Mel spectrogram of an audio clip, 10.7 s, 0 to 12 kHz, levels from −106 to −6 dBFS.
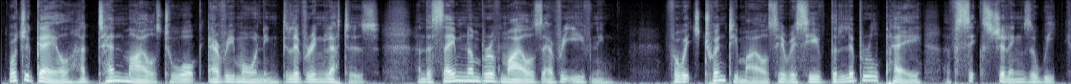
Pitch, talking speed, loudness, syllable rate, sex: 105 Hz, 185 wpm, -22 LUFS, 5.9 syllables/s, male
